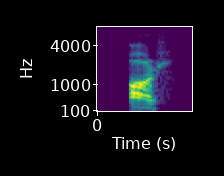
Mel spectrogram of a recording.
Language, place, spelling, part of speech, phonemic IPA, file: Azerbaijani, Baku, ar, noun, /ɑr/, LL-Q9292 (aze)-ar.wav
- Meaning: feeling of shame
